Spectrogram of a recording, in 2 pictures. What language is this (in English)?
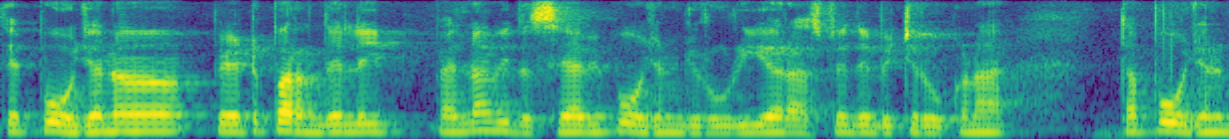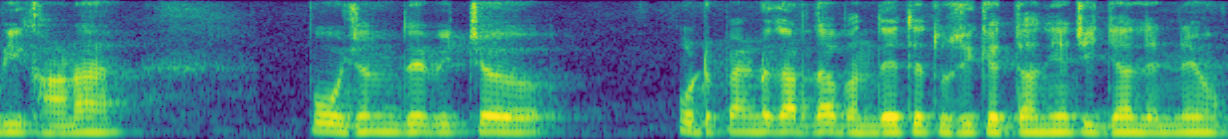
Punjabi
